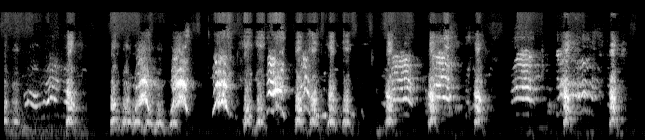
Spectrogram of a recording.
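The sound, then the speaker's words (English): A dog barks over and over in quick, high-pitched bursts, loud, with some yelping and whining mixed into the agitated barking, apparently scared by a boy crawling around in a Megan Halloween costume. “Even scaring a dog, it looks like.”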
